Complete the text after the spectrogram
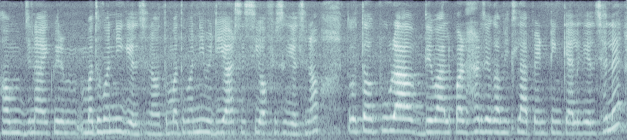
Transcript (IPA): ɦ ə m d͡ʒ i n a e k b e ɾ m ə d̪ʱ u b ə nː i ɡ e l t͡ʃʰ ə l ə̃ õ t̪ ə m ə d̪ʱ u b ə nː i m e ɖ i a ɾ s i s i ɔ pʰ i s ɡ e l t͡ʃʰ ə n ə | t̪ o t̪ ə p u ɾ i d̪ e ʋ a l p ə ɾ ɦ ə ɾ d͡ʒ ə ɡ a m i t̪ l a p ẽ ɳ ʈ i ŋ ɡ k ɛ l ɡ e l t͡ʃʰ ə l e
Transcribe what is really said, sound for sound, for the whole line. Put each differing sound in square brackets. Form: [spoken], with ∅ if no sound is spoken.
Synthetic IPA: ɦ ə m d͡ʒ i n a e k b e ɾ m ə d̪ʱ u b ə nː i ɡ e l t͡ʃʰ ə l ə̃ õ t̪ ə m ə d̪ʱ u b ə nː i m e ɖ i a ɾ s i s i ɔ pʰ i s ɡ e l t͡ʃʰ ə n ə | t̪ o t̪ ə p u ɾ [a] d̪ e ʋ a l p ə ɾ ɦ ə ɾ d͡ʒ ə ɡ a m i [t̪ʰ] l a p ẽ ɳ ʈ i ŋ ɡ k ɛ l ɡ e l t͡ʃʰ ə l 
